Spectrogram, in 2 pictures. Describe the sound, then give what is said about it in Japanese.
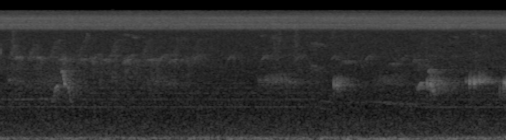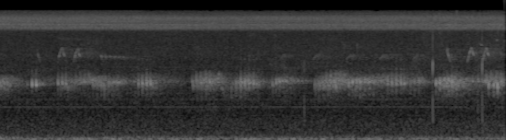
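A bird hidden in vegetation during a countryside satoyama walk calls in a steady series of short, repeated chirps, fairly clear over a constant low outdoor rumble, with no one speaking. “誰か泣いてるさ音が聞こえるんだけど鳥かな中にいるのかな”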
